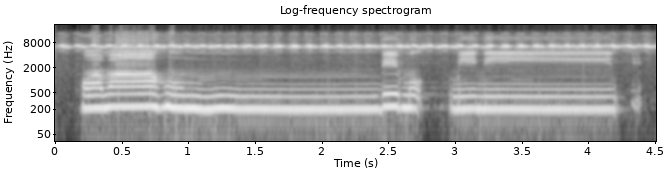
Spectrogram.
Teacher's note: تو یہاں پر غنہ ہوگا میم ساکن کے بعد با آنے کی وجہ سے۔ وما ہم بمؤمنین، رک کر غنہ کریں گے ایک الف کے برابر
